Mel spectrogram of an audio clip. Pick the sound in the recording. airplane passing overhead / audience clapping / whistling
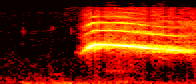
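whistling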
